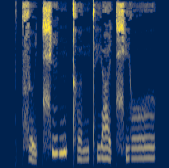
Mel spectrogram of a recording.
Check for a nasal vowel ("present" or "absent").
absent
